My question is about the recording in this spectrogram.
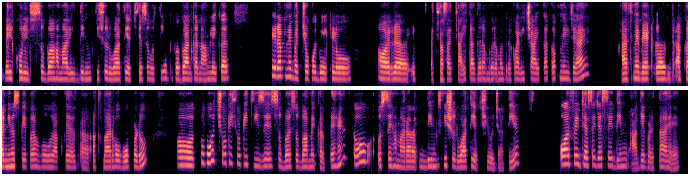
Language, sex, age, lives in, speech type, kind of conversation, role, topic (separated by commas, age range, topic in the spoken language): Hindi, female, 50-54, United States, conversation, unstructured, none, खुश रहने के लिए आप कौन-कौन सी आदतें अपनाते हैं?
